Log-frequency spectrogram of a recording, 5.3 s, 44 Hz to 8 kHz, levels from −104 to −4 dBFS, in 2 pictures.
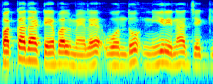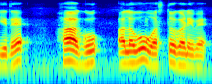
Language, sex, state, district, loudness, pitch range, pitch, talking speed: Kannada, female, Karnataka, Bangalore, -20 LUFS, 140-165 Hz, 155 Hz, 110 wpm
